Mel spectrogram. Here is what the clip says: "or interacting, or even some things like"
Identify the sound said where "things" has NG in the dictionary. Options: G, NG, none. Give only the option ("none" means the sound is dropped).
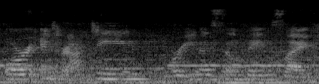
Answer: NG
